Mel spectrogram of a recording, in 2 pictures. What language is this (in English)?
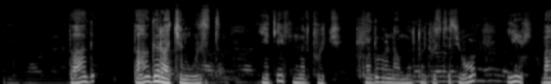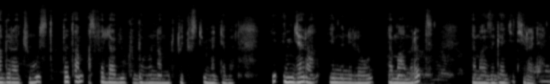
Amharic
